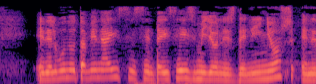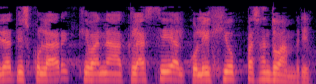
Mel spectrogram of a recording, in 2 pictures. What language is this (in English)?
Spanish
